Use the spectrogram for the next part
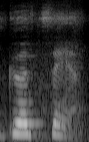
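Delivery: usual speaking voice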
